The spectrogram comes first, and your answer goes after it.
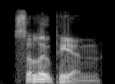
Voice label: "Salopian", British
